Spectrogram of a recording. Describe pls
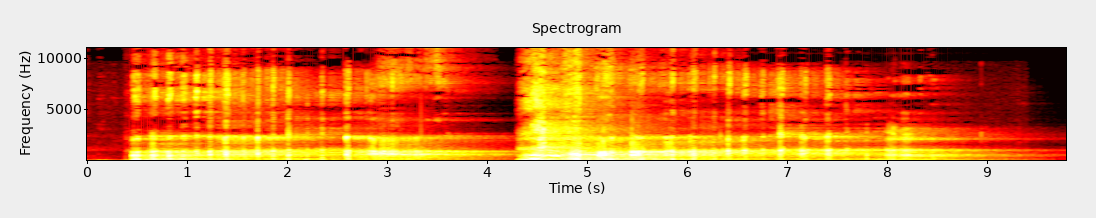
Evil Laughing
I recorded myself doing scary laughing using Pitch Bend, delay for echo effect and Noise Reduction. Recorded on Conexant Smart Audio and AT2020 USB mic, processed thru Audacity.
crazy, dark, evil, ghost, haunted, horror, Laughing, nightmare, scary, spooky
